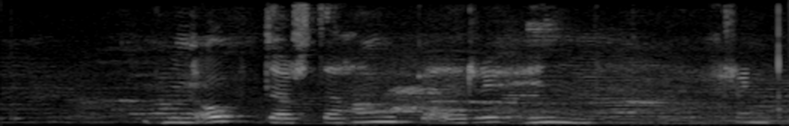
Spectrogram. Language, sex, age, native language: Icelandic, female, 9, Icelandic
